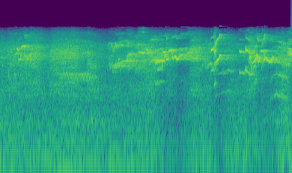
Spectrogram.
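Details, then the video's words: Many lorikeets outside a balcony keep up a shrill, screechy chatter of overlapping high squeals and rasping notes without pause, as if several birds are calling at once. "Singing Lorikeets"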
